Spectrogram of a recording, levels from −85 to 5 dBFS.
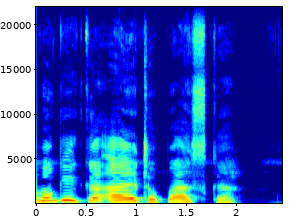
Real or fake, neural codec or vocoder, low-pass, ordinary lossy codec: real; none; none; none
